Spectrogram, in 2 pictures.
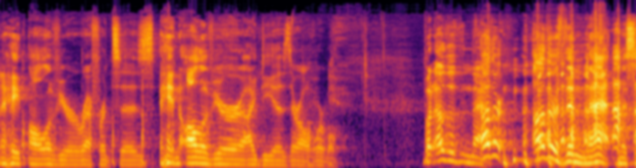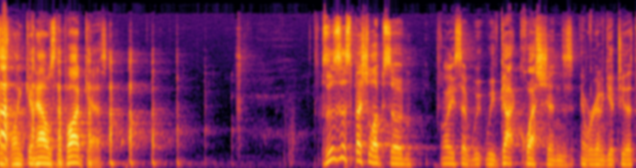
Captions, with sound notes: I hate all of your references and all of your ideas they're all horrible. - But other than that, - Other than that (laughing) Mrs. Lincoln, how was the Podcast? This is a special episode like I said, we've got questions and we're gonna get to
